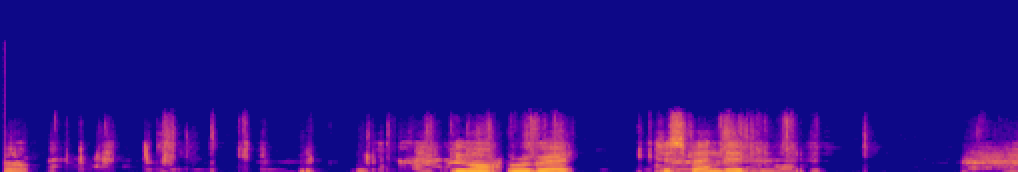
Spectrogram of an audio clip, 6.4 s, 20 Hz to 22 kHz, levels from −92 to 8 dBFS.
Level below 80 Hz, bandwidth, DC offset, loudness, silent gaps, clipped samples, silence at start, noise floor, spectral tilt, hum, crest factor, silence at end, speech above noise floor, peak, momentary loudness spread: -62 dBFS; 8 kHz; under 0.1%; -17 LUFS; none; under 0.1%; 0 s; -86 dBFS; -5 dB/octave; none; 20 dB; 0 s; 69 dB; -2 dBFS; 24 LU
